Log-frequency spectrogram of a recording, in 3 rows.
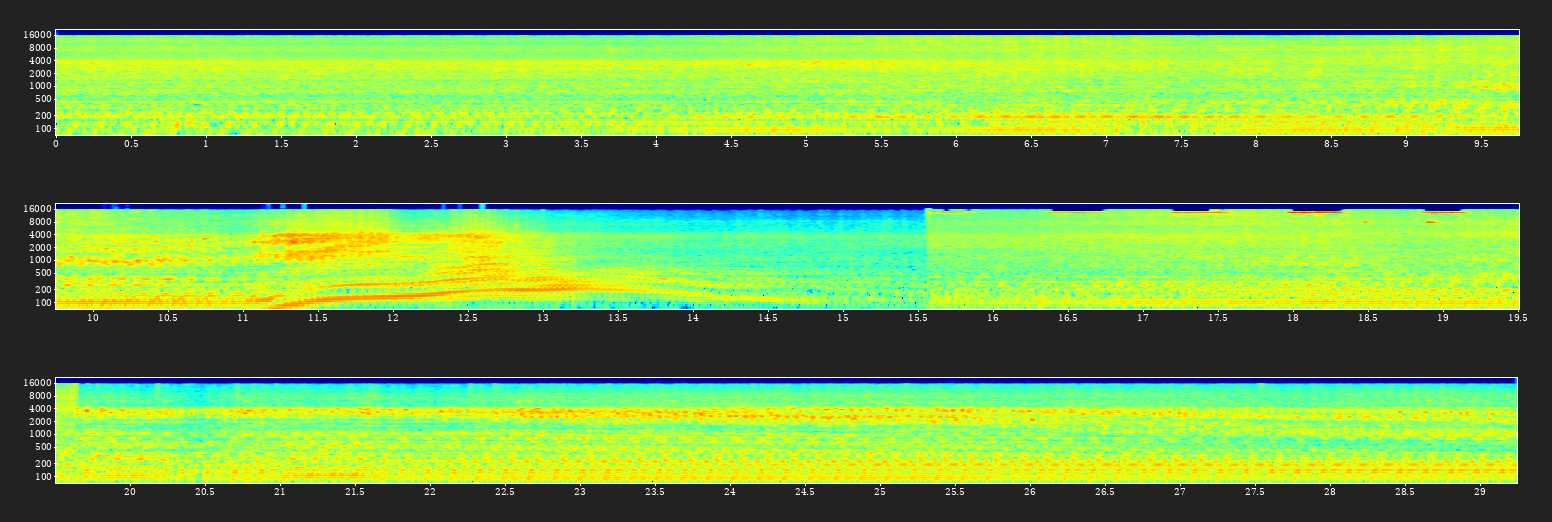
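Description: Dodge Challenger SRT Hellcat's supercharged V8 idling, then revving up and back down in pitch about eleven seconds in as the car drives off and fades away. After a cut it idles steadily again, heard close behind the exhaust tips.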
